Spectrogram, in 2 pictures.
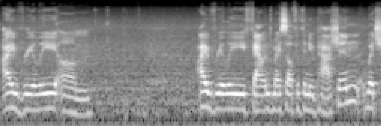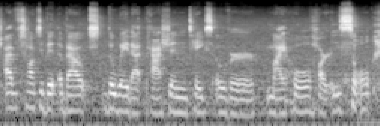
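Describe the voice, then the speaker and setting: A woman's very deep, low pitch with ordinary pitch variation at a moderate pace over noticeable background noise. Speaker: streamer, college theater student. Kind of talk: casual livestream chat while gaming. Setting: livestream at desk. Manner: hesitant, many fillers and restarts.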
